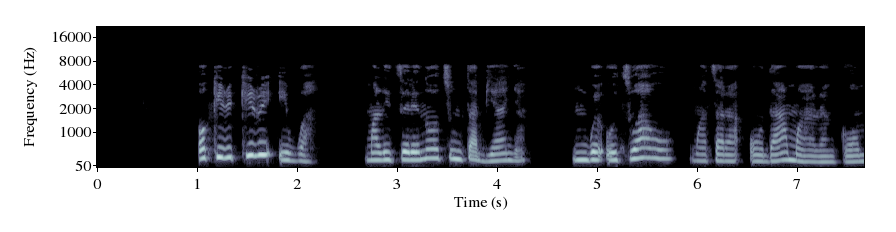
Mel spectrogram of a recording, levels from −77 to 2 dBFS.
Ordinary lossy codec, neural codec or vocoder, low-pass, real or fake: none; none; 7.2 kHz; real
